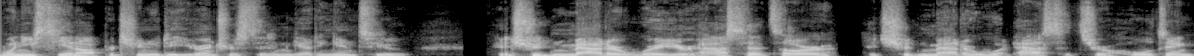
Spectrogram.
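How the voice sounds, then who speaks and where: At a very fast pace, a man with a fairly high pitch talks in fairly even intonation, the sound dry and close with no echo. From Canada. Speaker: tech startup co-founder. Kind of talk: podcast interview.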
